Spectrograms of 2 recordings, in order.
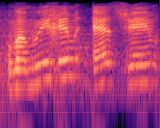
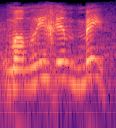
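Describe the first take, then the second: First: There is a pause between the two words. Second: The two words run together without a pause. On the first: The following word is heard as the name. The speaker calls it right. "make sure to stop between Mamlichim" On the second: It sounds like honoring someone who died. The speaker calls it wrong. "it shouldn't sound like Mamlichim Mace"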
